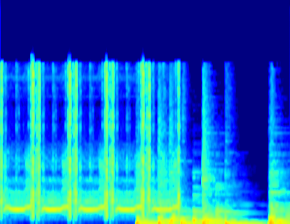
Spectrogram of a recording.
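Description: Camera shutter firing in quick succession, about two shots a second, each with a brief whine. About halfway through, banjo music begins.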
